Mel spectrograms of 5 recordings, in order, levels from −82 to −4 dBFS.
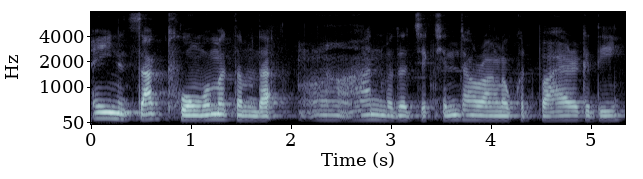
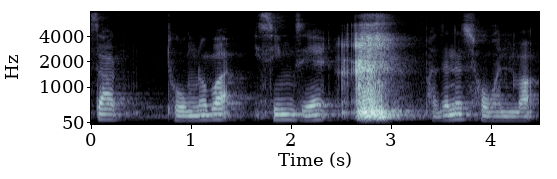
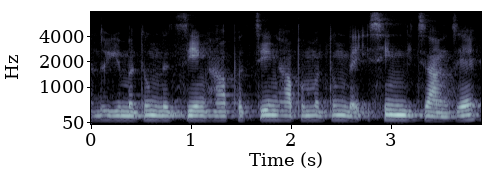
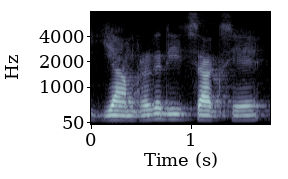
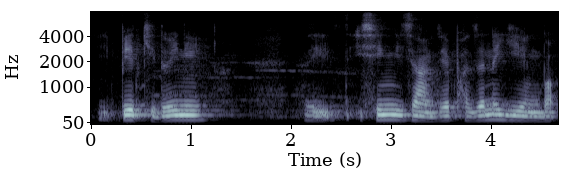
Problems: background sounds at intervals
